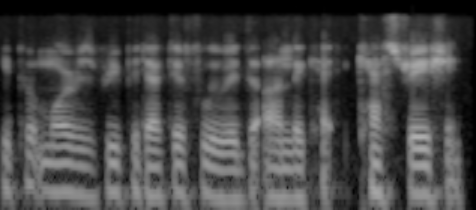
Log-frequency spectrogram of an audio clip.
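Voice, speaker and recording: A man's voice: low voice, level tone, a little fast, dry recording. A young man casually reading a story aloud among friends, hesitant and given to giggling. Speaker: co-host reading fan fiction aloud. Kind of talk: casual group chat and amateur story reading. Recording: dull lo-fi voice chat audio.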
